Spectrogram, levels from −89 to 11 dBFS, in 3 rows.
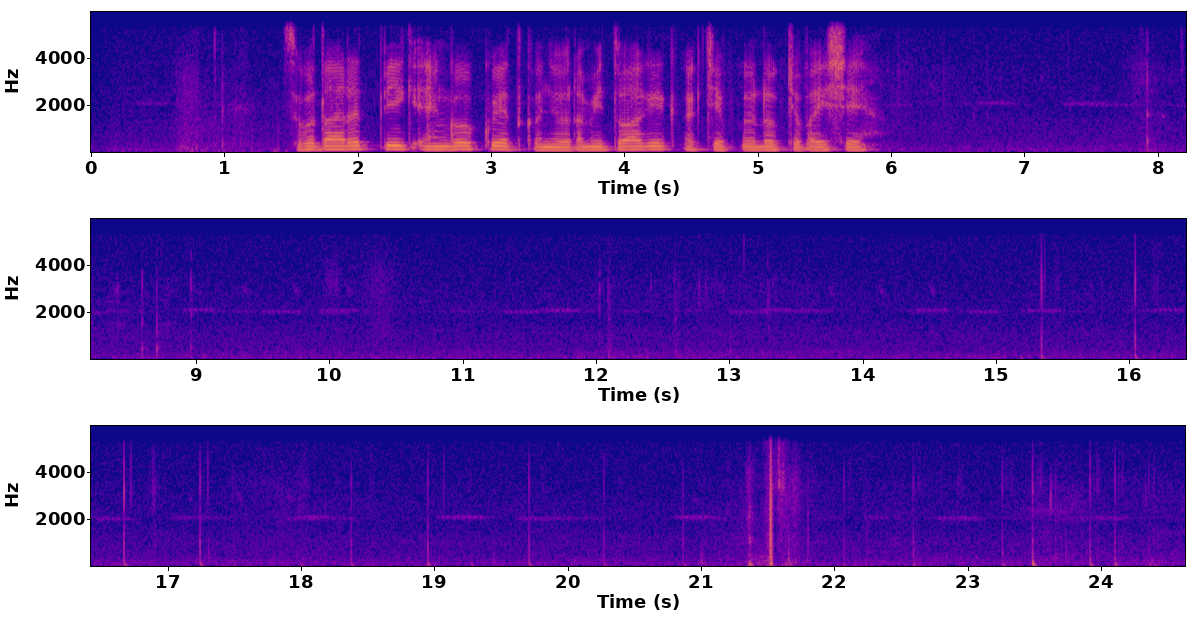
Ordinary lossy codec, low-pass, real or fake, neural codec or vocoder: none; 5.4 kHz; real; none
